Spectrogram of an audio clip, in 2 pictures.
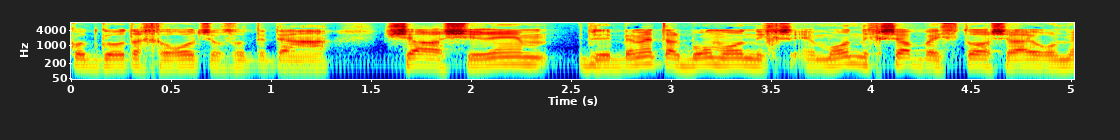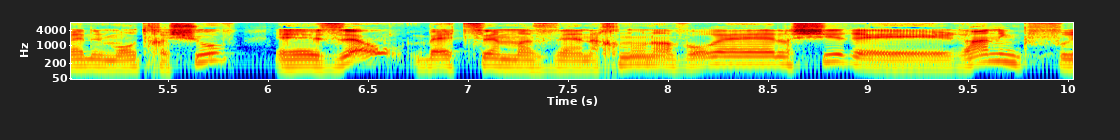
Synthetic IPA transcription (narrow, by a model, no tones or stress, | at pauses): kod̚ɡootaχe̞ʁo̞tʃeoso̞teta | ʃaʁaʃiʁimzebe̞ːme̞talbomeo̞dniχmeo̞d̪niχʃavbaist̪o̞ʁjaʃelajʁolmedelmeo̞dχaʃuv | ezeubeet͡se̞mazanaχnuna̰ːvo̞ʁeleʃiʁeʁaniŋɡfʁ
